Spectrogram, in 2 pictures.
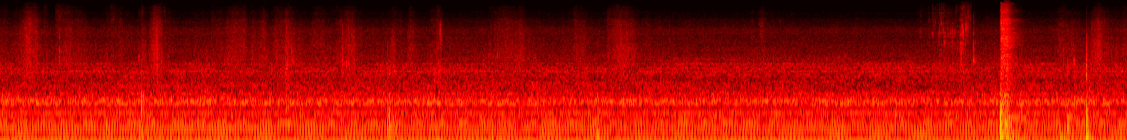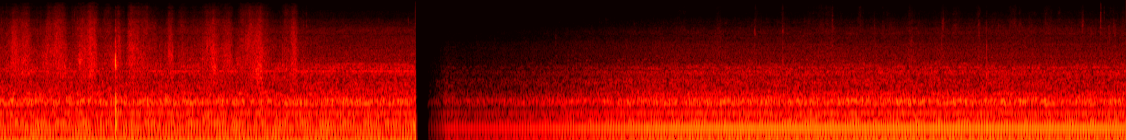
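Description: A steady machine hum with a low drone, over soft rubbing and scattered light knocks of hands mixing flour-and-water dumpling dough in a plastic bowl. About two-thirds through, the sound cuts out abruptly and the hum fades back in over a couple of seconds.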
